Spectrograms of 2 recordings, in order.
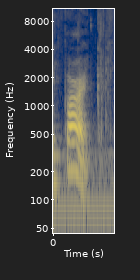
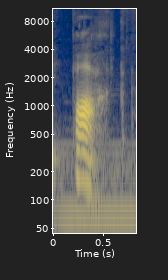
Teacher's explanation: the R sound in British is mute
